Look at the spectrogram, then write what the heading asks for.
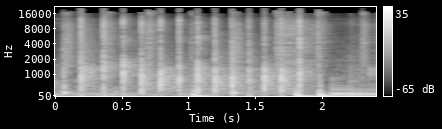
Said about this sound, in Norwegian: Applaus.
